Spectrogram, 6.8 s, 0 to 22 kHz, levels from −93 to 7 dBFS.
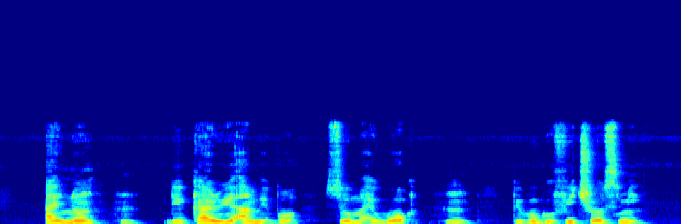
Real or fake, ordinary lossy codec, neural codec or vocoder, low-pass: real; none; none; 9.9 kHz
